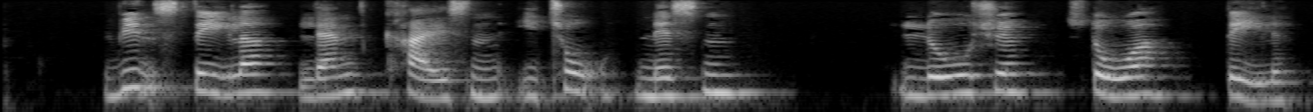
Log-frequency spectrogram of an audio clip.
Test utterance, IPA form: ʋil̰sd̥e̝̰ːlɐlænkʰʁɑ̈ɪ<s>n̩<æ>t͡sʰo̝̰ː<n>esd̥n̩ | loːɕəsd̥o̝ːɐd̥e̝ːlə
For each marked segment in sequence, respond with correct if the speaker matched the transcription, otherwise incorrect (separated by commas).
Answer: correct, incorrect, correct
